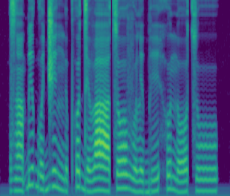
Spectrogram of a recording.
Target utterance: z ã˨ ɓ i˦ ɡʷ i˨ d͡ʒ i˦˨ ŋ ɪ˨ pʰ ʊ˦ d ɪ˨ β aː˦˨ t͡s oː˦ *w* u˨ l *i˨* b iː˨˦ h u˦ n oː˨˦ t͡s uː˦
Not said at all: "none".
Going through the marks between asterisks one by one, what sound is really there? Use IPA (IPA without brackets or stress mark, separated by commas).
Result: v, i˨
